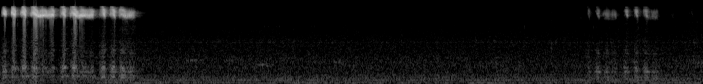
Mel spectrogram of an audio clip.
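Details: Zhuzhik, a Siberian flying squirrel, trilling in spring: a loud run of quick, shrill, high-pitched pulses lasting over a second, then quiet, then a shorter, softer trill near the end.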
